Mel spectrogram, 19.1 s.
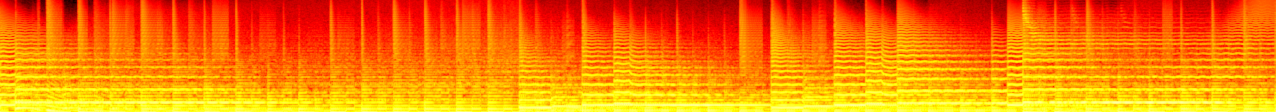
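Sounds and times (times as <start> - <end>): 
ANDROMEDA A6 melody lead: 0.0 - 19.1.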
